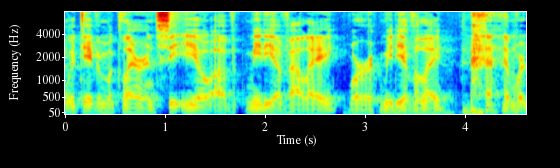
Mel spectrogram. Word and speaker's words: MediaValet: And so, I've been saying Media Valle and you're saying Media Valle. Am I saying it wrong? No, you're saying exactly right.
